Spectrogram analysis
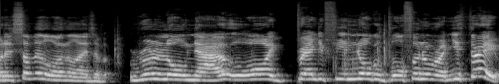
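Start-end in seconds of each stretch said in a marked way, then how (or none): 1.3-5.0 put-on high, slow, terrible British accent. Doing a quick character line in a high, bad EastEnders British accent. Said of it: "he's kind of high pitched ... like someone you would see on the show EastEnders ... I do a terrible British accent".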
